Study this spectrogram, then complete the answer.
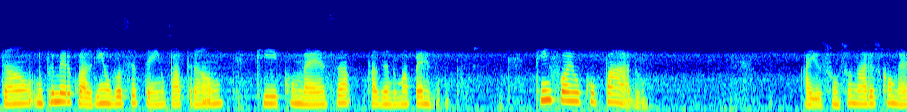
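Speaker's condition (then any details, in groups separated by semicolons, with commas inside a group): No condition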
